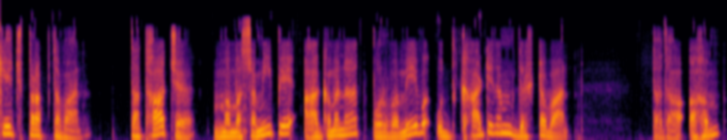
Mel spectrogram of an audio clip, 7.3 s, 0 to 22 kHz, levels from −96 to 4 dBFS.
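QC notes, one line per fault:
Throughout, Bluetooth SBC compression: the link is likely carrying SBC with a small bit pool, consistent with roughly 80 kbps, so the top sub-bands are starved and the rest coarsely quantised. The speech's treble flickers and drops out beneath plainly audible gritty, aliased noise.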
